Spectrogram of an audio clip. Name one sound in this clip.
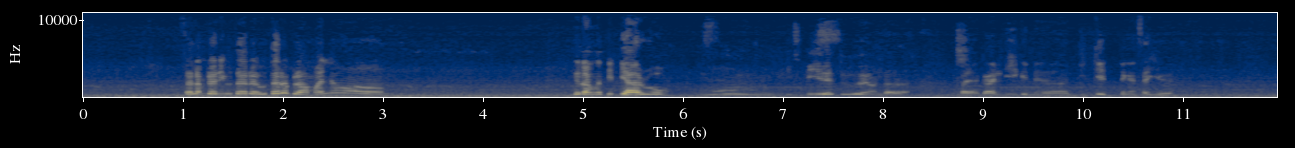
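A young woman talks calmly close to a phone microphone.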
